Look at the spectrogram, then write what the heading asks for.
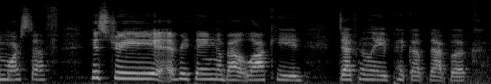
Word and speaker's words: Loughead: back um alan haynes lockheed which is spelled l-o-u-g-h-e-a-d kind of like loud kid he was born in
